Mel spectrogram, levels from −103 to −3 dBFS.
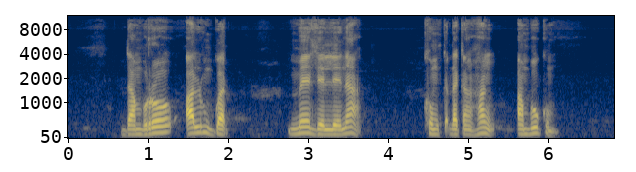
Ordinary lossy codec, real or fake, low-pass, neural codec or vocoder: Opus, 32 kbps; real; 10.8 kHz; none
